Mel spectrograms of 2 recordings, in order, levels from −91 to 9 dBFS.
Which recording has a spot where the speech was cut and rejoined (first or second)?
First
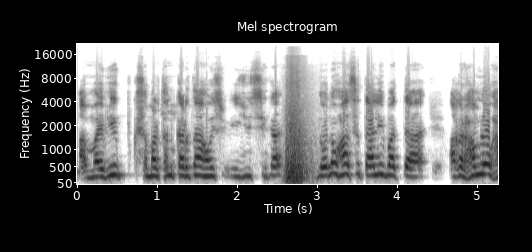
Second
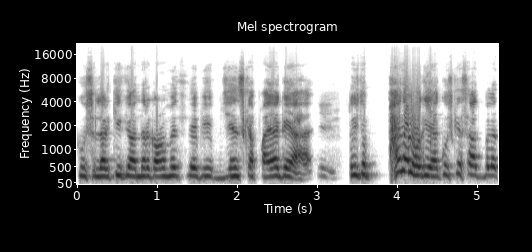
first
